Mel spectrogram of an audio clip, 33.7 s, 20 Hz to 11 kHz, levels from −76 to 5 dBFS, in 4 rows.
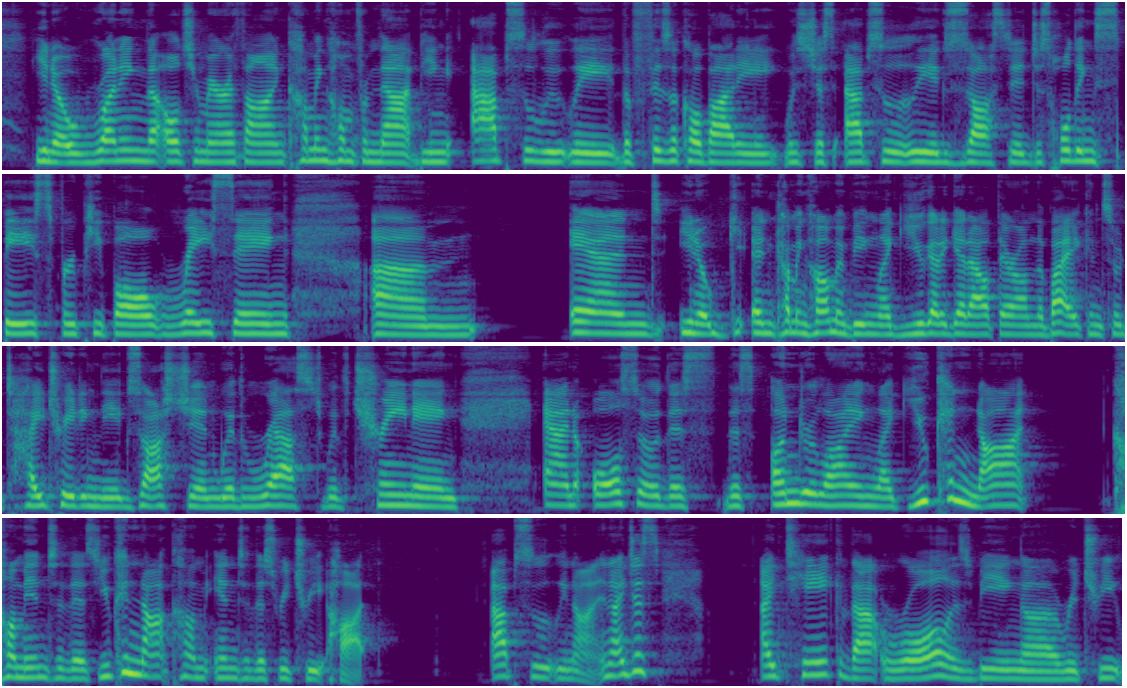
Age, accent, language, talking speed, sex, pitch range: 30-49, American, English, 150 wpm, female, 175-210 Hz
